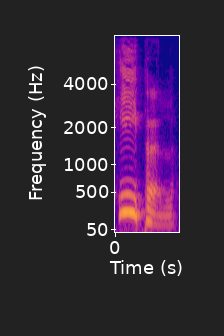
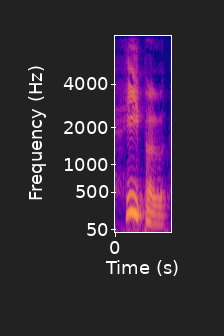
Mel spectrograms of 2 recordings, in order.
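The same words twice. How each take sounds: First: The word is said very slowly. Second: The word is said at faster speed. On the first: "if I slow it right down" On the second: "speed that up"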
